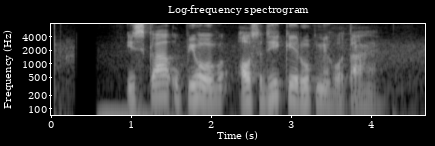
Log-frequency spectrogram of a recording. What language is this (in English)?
Hindi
